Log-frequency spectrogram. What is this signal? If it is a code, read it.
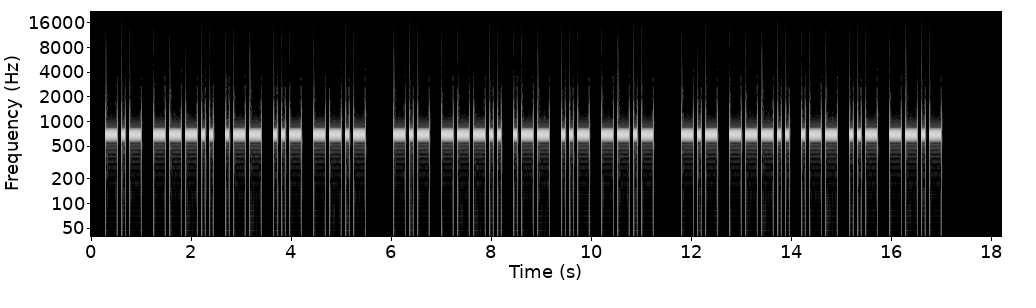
Morse code, heard as a keyed tone, about 14 wpm, 700 Hz. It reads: K8WUQ K8WUQ K8WUQ
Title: USA Call Signs Repeated 3x 15wpm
